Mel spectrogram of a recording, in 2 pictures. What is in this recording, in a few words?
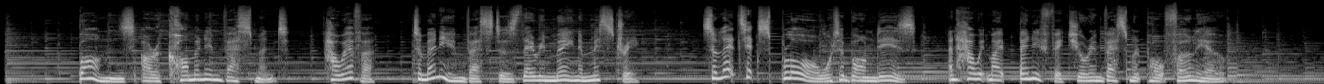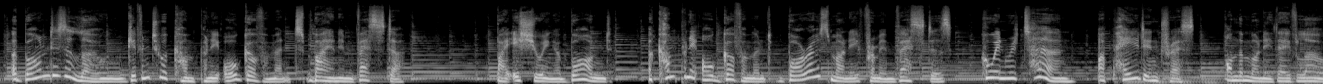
Corporate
